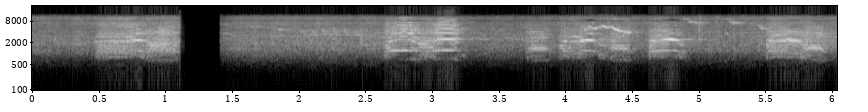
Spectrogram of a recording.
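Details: Goose calling on a lagoon: a series of harsh, nasal honks rising and falling, with a brief silent gap early on, then louder bursts of honking near the end, over steady background hiss.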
